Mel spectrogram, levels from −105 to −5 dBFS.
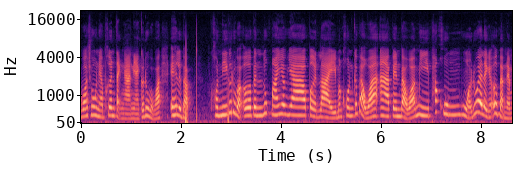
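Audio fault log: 2.09–2.34 s and 2.94–2.98 s: loud pop. A double pop, then a single one, sit about 15 dB and 10 dB above the speech. Likely a sudden voltage spike.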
